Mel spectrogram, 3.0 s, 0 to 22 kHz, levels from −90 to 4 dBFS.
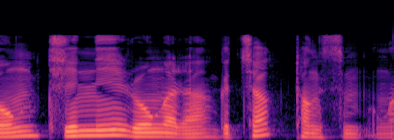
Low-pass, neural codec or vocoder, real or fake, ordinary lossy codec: none; none; real; none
